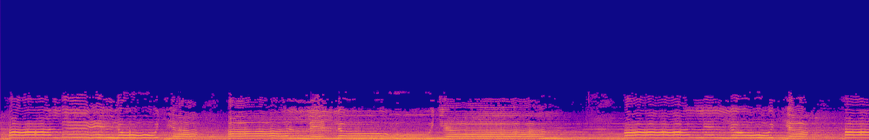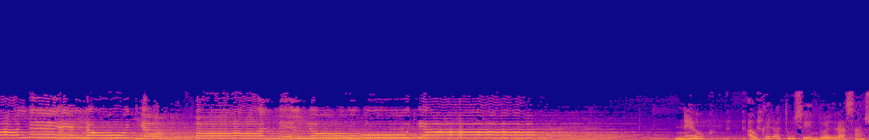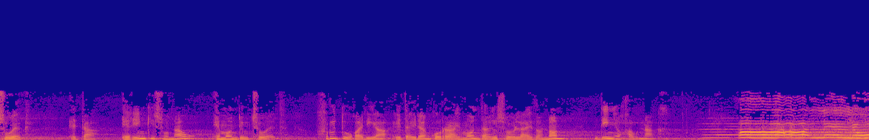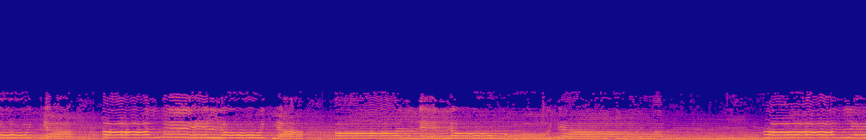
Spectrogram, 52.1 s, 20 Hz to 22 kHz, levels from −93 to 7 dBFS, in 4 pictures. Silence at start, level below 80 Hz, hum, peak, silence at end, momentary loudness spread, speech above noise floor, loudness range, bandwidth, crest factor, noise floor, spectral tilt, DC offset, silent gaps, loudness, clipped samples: 0 s; -56 dBFS; none; -6 dBFS; 0 s; 13 LU; 18 dB; 10 LU; 8 kHz; 14 dB; -43 dBFS; -3.5 dB/octave; under 0.1%; none; -19 LUFS; under 0.1%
